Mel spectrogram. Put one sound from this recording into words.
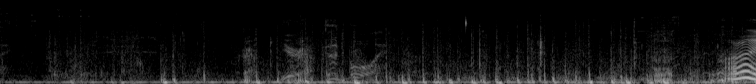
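A horse's hooves thud on soft ground at a steady trot.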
